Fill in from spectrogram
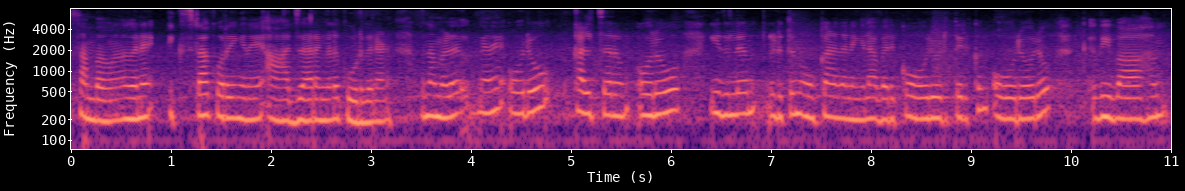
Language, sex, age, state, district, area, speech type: Malayalam, female, 18-30, Kerala, Thrissur, rural, spontaneous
